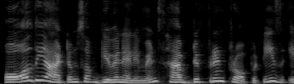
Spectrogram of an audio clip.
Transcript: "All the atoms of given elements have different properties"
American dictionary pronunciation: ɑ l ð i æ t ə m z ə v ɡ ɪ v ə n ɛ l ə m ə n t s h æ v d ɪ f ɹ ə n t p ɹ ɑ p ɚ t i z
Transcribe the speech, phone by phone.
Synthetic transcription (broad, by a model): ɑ l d i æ t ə m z ə v ɡ ɪ v ə n ɛ l ə m ə n t s h æ v d ɪ f ɹ ə n t p ɹ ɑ p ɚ t i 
